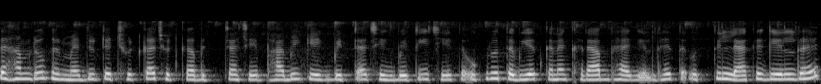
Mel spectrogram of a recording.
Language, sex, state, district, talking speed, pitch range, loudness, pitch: Maithili, female, Bihar, Purnia, 235 wpm, 220-250 Hz, -17 LUFS, 235 Hz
